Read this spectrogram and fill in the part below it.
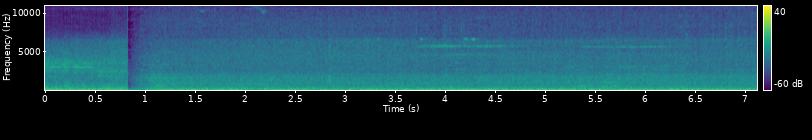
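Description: Dense Karachi road traffic rumbles continuously, with engines of cars, buses and trucks blending into a loud, steady roar, broken only by a brief dip near the start.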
